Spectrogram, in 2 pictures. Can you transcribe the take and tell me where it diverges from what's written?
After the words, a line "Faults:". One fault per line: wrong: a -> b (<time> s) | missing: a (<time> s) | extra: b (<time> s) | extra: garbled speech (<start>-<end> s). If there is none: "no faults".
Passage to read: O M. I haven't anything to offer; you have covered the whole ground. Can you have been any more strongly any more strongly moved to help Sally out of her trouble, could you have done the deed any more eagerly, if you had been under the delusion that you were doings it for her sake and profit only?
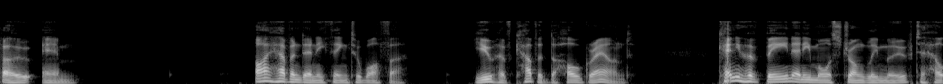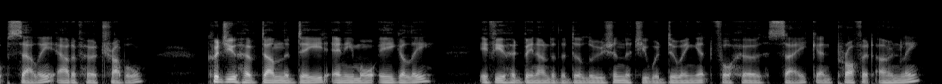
O M. I haven't anything to offer; you have covered the whole ground. Can you have been any more strongly moved to help Sally out of her trouble, could you have done the deed any more eagerly, if you had been under the delusion that you were doing it for her sake and profit only?
Faults:
missing: any more strongly (8.8 s)
wrong: doings -> doing (16.2 s)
